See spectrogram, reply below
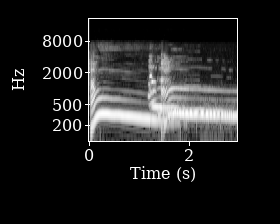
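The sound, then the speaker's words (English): Several people howl together in imitation of wolves, long rising-and-falling wails overlapping, with more voices joining partway through, loud, holding the tone to the end. “Howl! Wow, now that sounded like a bunch of us.”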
